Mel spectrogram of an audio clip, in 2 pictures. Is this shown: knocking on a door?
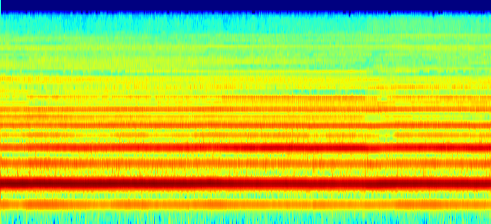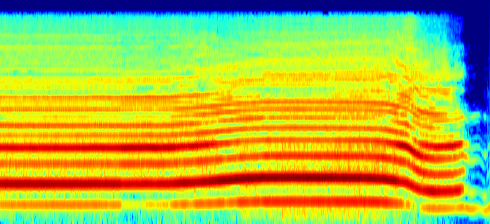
no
